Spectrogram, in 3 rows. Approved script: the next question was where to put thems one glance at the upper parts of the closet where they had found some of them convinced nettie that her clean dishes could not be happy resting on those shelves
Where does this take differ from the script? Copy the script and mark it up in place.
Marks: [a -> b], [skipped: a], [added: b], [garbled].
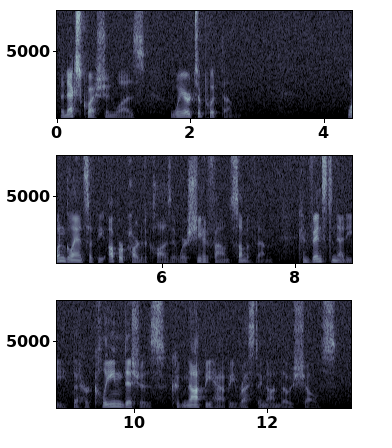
the next question was where to put [thems -> them] one glance at the upper [parts -> part] of the closet where [they -> she] had found some of them convinced nettie that her clean dishes could not be happy resting on those shelves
